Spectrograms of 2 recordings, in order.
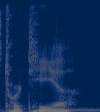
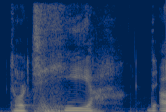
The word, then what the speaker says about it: tortilla: say excuse me sir it's tortilla you gotta make the Y sound tortilla yeah no I don't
